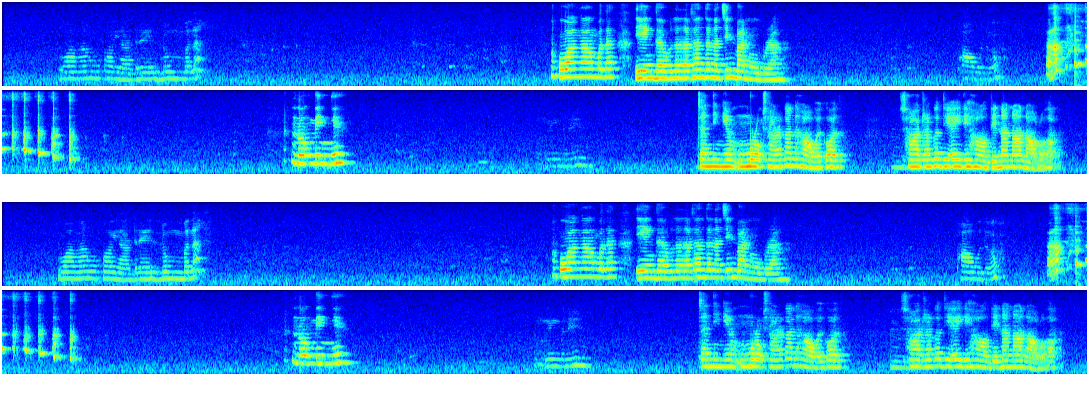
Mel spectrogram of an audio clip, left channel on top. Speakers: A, on the right; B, on the left.
A: ꯋꯥ ꯉꯥꯡꯕ ꯐꯥꯎ ꯌꯥꯗ꯭ꯔꯦ ꯂꯨꯝꯕꯅ
B: ꯋꯥ ꯉꯥꯡꯕꯗ ꯌꯦꯡꯗꯕꯗ ꯅꯊꯟꯇ ꯅꯆꯤꯟꯕꯥꯟ ꯎꯕ꯭ꯔꯥ?
A: ꯐꯥꯎꯕꯗꯣ꯫
B: <unintelligible> ꯅꯣꯡꯅꯤꯡꯉꯦ
A: ꯅꯣꯛꯅꯤꯡꯕꯅꯦ
B: ꯆꯥꯅꯤꯡꯉꯦ ꯃꯣꯔꯣꯛ ꯁꯥꯔꯀꯥꯟꯗ ꯍꯥꯎꯋꯦꯀꯣ꯫
A: ꯎꯝ
B: ꯁꯥꯗ꯭ꯔꯒꯗꯤ ꯑꯩꯗꯤ ꯍꯥꯎꯗꯦ ꯅꯥꯟꯅꯥꯟ ꯂꯥꯎꯔꯒ꯫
